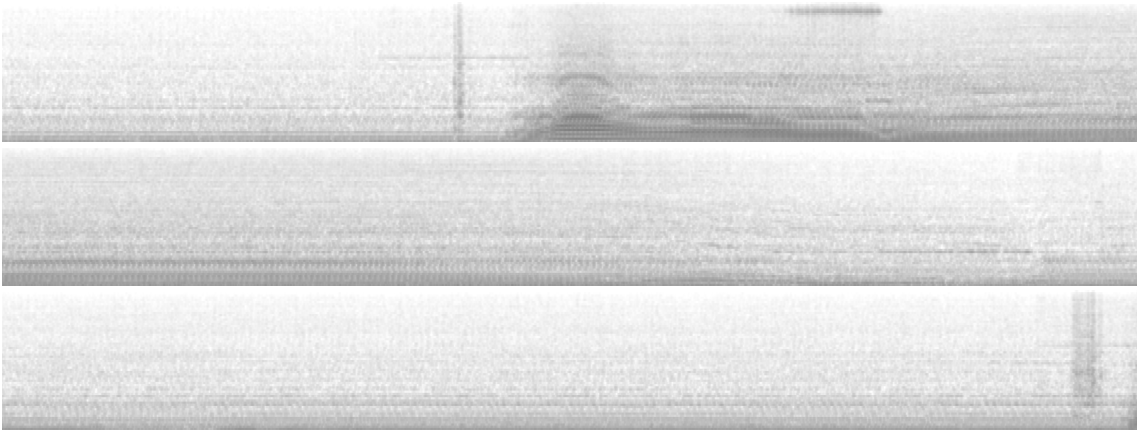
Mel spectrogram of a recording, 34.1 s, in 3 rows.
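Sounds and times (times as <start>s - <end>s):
car engine revving: 5.0s - 17.6s.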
